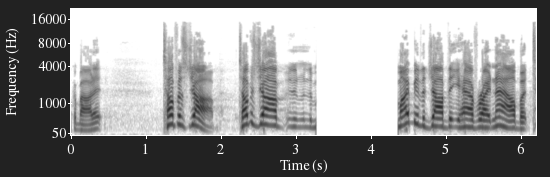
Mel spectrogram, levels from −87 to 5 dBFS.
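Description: At 3.27 s the audio just drops to silence until 4.37 s, a rebuffering stall. Playback ran dry waiting for more data, so it froze, then picked up exactly where it left off. Nothing's missing, but roughly 1.1 s of dead air gets inserted.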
